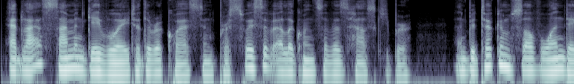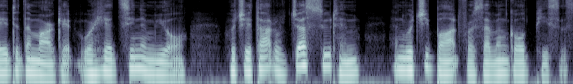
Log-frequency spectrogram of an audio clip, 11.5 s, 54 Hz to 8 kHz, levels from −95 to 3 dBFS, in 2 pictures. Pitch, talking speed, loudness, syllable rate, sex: 115 Hz, 225 wpm, -21 LUFS, 6.0 syllables/s, male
